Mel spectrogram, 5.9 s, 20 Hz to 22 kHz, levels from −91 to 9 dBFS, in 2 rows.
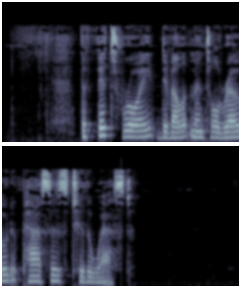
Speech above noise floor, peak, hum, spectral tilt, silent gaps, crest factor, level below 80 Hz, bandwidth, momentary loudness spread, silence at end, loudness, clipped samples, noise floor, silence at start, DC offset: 59 dB; 0 dBFS; none; -2 dB/octave; none; 22 dB; -64 dBFS; 12 kHz; 15 LU; 1.35 s; -18 LUFS; under 0.1%; -79 dBFS; 0.45 s; under 0.1%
